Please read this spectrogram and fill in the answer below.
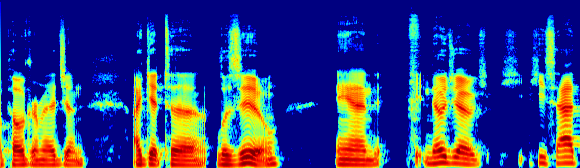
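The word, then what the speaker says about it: Lisieux: he sat there and made me try to pronounce it correctly for like, I don't know, it was probably a solid minute. And he would go, say it like this, les yeux. And I would go, les yeux. And he'd go, no, no, no, les yeux.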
